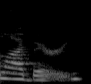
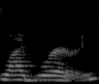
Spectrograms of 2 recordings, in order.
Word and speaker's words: library: N and the team it's not library although my little niece says library it's library so put SP and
